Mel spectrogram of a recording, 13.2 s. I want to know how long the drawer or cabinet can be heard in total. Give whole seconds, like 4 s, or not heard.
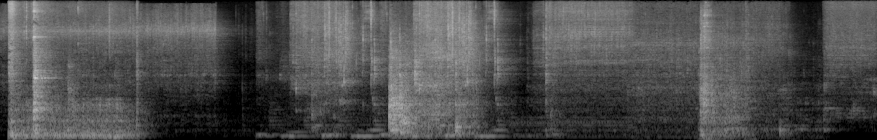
4 s.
